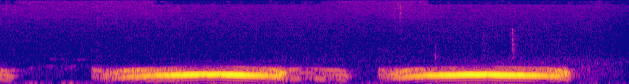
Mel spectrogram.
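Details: A pigeon in a pigeon coop gives two long, low, soft coos, each lasting about a second and a half with a throaty burr at the end, separated by a brief pause.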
